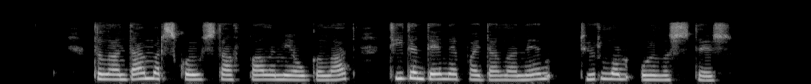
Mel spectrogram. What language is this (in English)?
Mari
